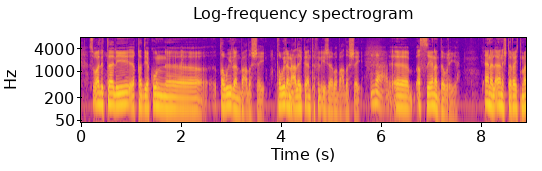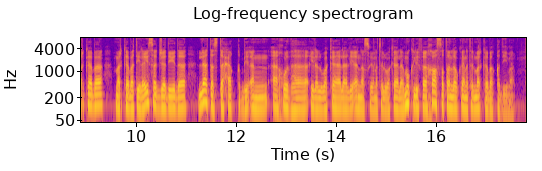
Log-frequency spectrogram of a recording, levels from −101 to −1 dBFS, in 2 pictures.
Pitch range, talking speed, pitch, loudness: 100-120 Hz, 130 wpm, 110 Hz, -16 LUFS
